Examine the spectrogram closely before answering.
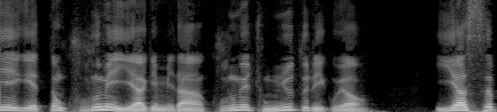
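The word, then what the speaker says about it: IaaS: 구름의 이야기입니다 구름의 종류들이고요 이하스 파스 사스라고 읽고 가장 앞에 있는 이하스는 어떤 분들은 아이아스라고 읽는 분도 계십니다 뭐 심플하게 말씀이 이런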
